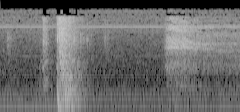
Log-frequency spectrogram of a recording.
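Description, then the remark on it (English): A door swings shut with a solid thump and a brief rattle, then a soft scraping hiss follows a moment later. Moderately loud, with no voices. “If you want me to tell you what he said, shut the door.”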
